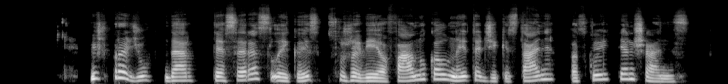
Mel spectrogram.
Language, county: Lithuanian, Klaipėda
